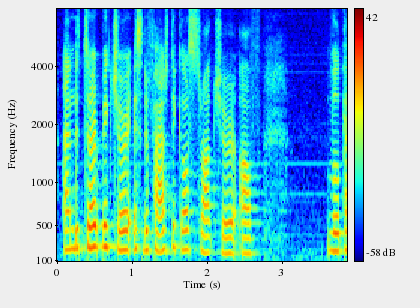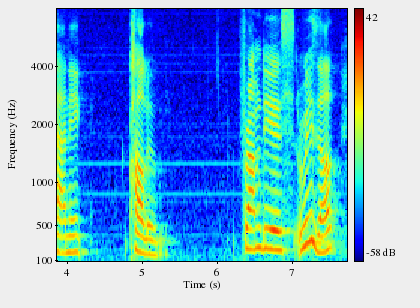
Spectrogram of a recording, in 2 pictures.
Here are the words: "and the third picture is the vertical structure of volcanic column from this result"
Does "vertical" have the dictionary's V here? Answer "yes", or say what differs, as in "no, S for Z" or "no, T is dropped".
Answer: no, F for V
